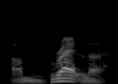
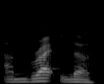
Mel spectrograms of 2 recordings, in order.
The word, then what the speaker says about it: umbrella: So bre is pronounced with the dress vowel sound. You'll see that on the chart too. And the final vowel sound is the schwa in l. And you'll see that on the chart too. It rhymes with the last syllable in the word comma, that one.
